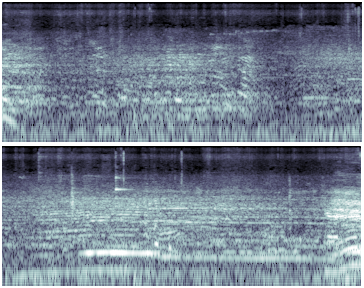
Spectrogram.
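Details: Cattle unloaded from a truck; after a few seconds of rumbling background noise, a single drawn-out, low, level moo rises above it, with fainter lowing behind.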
